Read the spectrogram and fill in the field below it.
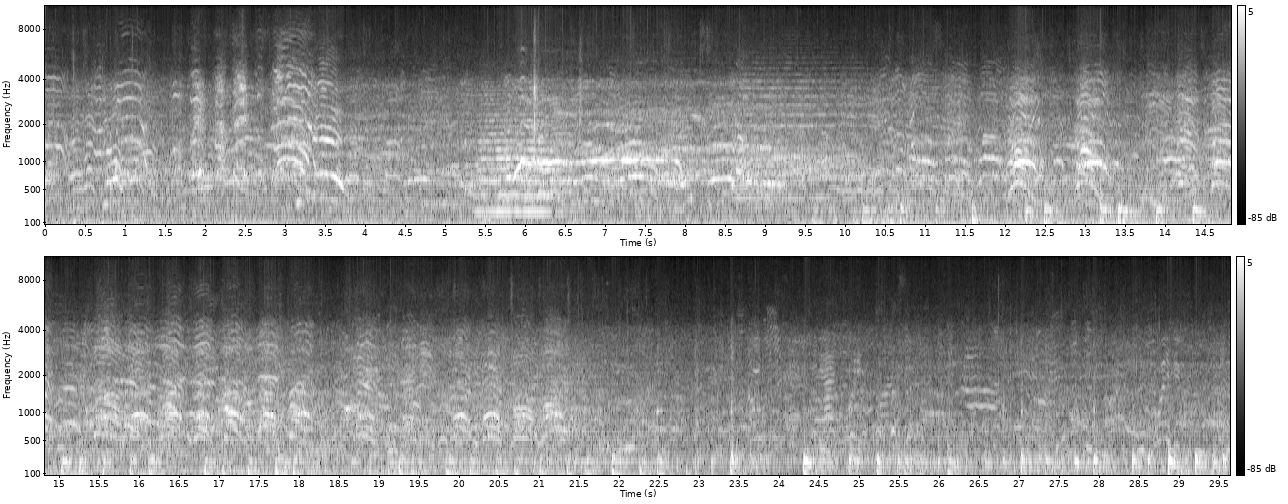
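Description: A large crowd of voices chants and shouts outdoors, close by.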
